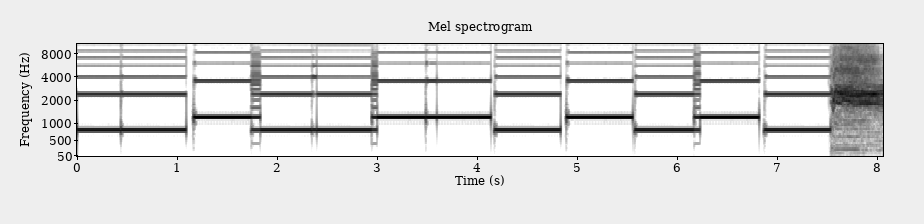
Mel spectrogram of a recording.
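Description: Fan-made Emergency Alert System-style alarm: a loud, hard electronic two-tone alert that switches back and forth between a low and a high pitch, with a click at each change. Near the end it breaks into a loud, harsh noisy sound.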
